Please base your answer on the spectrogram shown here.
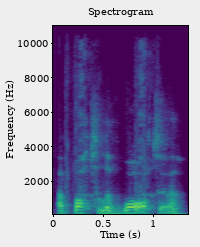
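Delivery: crisp southern English accent, every t sounded in bottle and water; a clean TV English bottle of water. Shown as a demonstration. Demoing the accent for a friend, clear southern English. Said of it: "would you like me to say it in a Yorkshire accent".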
